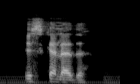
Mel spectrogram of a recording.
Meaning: second-person singular present indicative/subjunctive of escalader
- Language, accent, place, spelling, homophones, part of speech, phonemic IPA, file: French, France, Lyon, escalades, escalade / escaladent, verb, /ɛs.ka.lad/, LL-Q150 (fra)-escalades.wav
